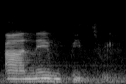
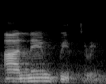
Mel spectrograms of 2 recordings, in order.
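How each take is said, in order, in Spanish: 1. Un sonido n une el artículo con 'M'. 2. Un sonido n une el artículo con 'M'.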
